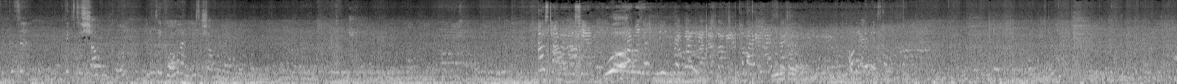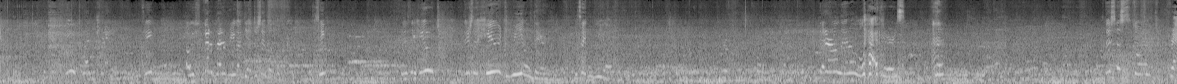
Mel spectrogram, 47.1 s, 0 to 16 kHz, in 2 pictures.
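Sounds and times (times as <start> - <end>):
indistinct talking: 0.0 - 47.0
murmur of distant voices: 0.0 - 47.0
steady low rumble: 0.0 - 47.0.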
